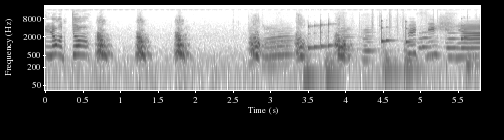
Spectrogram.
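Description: A cartoon puppy barks in a run of about five short, loud yaps with brief gaps, then a voice talks over a lighter, higher whimpering and yipping.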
